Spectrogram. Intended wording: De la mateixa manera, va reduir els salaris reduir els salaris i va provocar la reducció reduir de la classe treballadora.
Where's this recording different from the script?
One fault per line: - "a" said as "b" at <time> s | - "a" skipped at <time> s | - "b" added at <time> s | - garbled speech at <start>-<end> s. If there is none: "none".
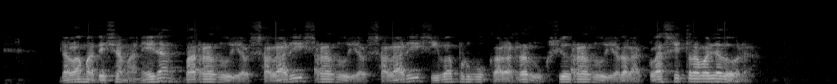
none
